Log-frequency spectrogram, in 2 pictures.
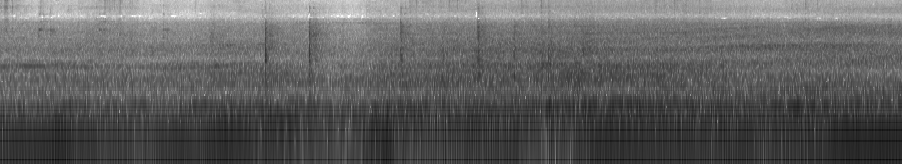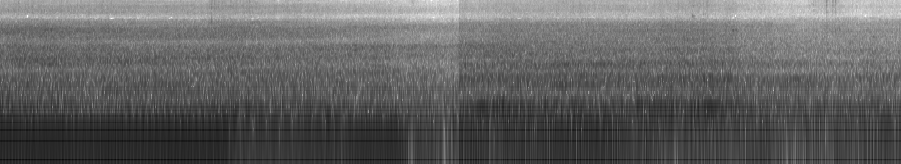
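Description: Diesel engine of a wheel loader running and revving up and down as it works, with a few sharp metallic clanks in the first five seconds.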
